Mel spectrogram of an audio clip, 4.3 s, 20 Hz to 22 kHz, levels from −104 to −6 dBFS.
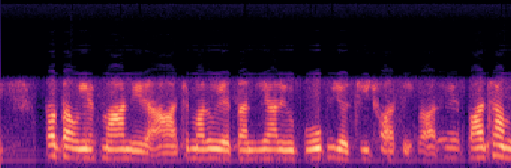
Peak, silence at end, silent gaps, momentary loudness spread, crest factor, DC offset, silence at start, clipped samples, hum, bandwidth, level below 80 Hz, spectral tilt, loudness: -8 dBFS; 0 s; none; 11 LU; 16 dB; under 0.1%; 0.2 s; under 0.1%; none; 4.1 kHz; -82 dBFS; -7.5 dB/octave; -25 LUFS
